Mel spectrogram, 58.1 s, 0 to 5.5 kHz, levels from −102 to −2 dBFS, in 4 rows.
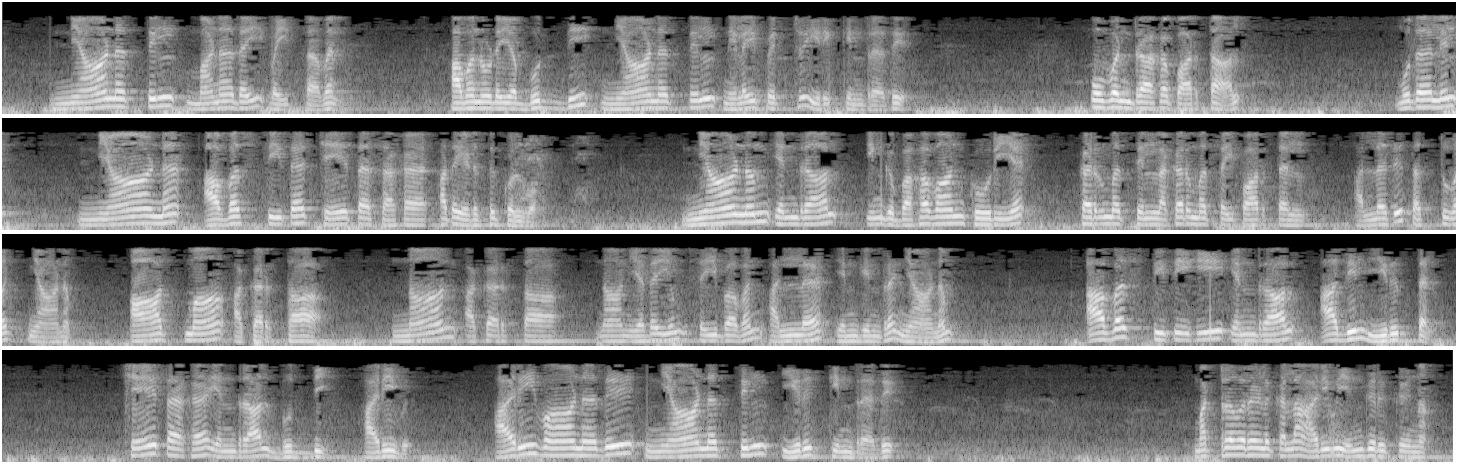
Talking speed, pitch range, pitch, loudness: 55 wpm, 125-155 Hz, 135 Hz, -17 LUFS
